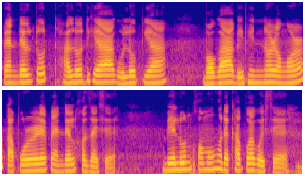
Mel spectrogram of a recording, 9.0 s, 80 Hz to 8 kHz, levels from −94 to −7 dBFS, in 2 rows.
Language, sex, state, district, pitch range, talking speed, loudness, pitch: Assamese, female, Assam, Sonitpur, 165-185 Hz, 85 wpm, -18 LUFS, 175 Hz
